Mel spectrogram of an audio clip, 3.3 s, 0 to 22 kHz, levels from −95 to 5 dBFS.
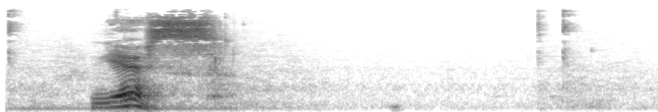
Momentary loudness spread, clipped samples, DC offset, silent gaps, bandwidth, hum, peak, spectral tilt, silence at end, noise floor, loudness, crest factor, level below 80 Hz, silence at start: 15 LU; under 0.1%; under 0.1%; none; 15.5 kHz; none; -2 dBFS; -2 dB/octave; 2.2 s; -74 dBFS; -16 LUFS; 20 dB; -72 dBFS; 0.45 s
